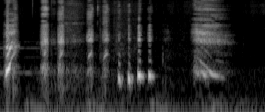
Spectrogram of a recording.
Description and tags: Eline giegel
Eline-Vera had to giggle during recording session, because the studio technician is a very funny guy.
(accidental-recording)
